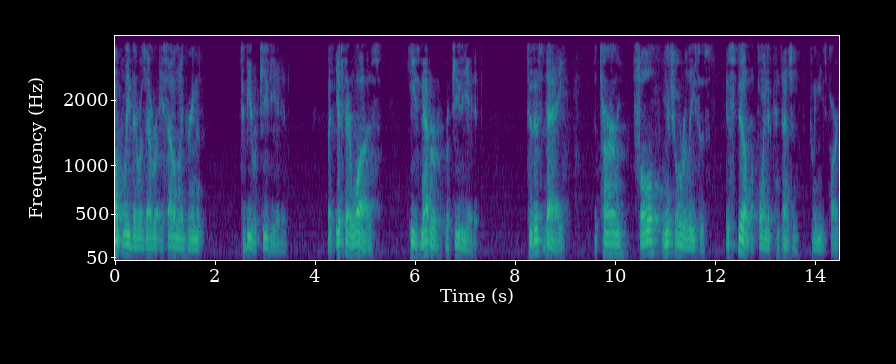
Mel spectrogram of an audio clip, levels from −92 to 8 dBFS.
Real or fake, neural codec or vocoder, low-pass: fake; codec, 16 kHz, 16 kbps, FreqCodec, smaller model; 3.6 kHz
